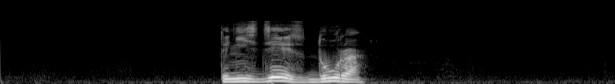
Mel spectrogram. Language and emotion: Russian, angry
